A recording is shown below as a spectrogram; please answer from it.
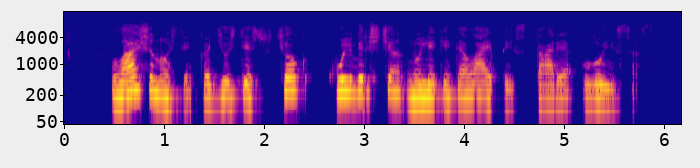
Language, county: Lithuanian, Telšiai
